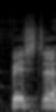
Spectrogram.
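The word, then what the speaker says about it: Pfister: Yeah, it's both both the American both the American pronunciation and the British pronunciation is the Fister Hotel then.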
